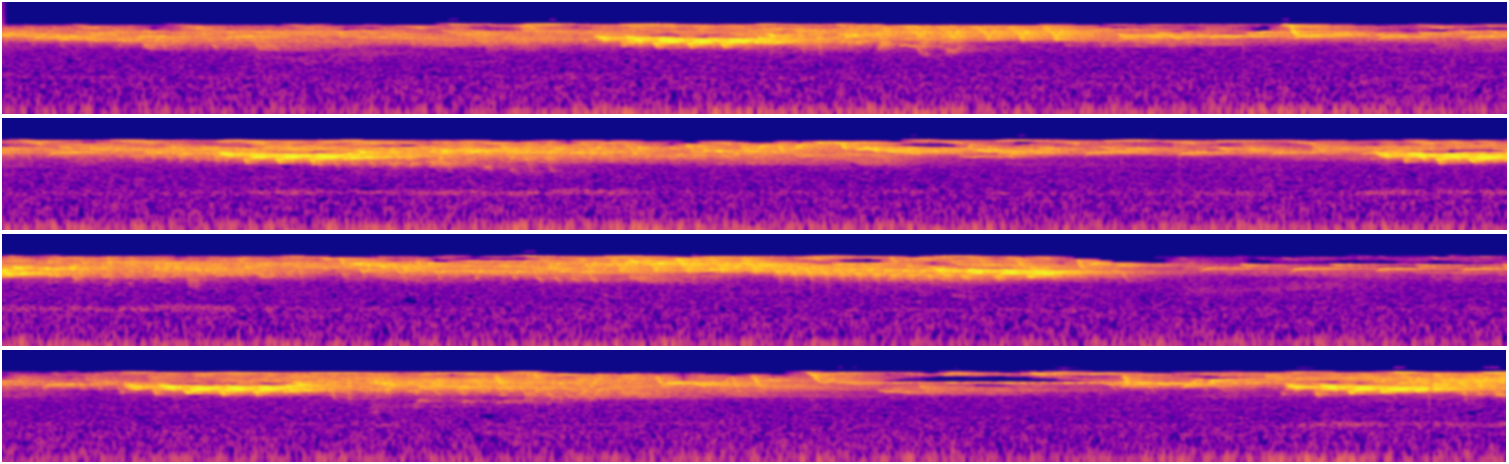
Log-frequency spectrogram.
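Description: Woodland birdsong: one bird's song phrase, about a second long, repeats five times a few seconds apart over a steady, high-pitched chorus of chirping from other birds or insects.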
